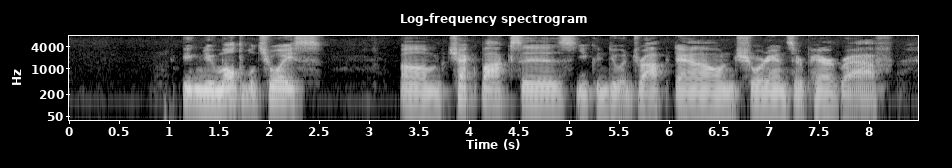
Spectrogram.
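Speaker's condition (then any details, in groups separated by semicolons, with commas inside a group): No condition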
